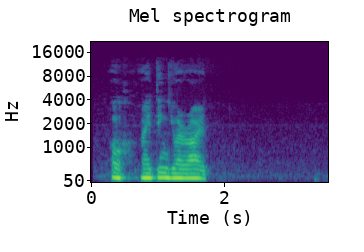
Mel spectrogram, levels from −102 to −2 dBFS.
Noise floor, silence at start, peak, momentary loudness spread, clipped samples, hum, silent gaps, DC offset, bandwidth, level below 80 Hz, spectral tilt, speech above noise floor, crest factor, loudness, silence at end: -72 dBFS; 0.3 s; -12 dBFS; 6 LU; under 0.1%; none; none; under 0.1%; 4 kHz; -62 dBFS; -10 dB/octave; 49 dB; 16 dB; -25 LUFS; 1.85 s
